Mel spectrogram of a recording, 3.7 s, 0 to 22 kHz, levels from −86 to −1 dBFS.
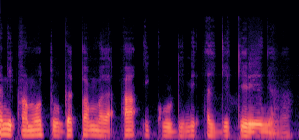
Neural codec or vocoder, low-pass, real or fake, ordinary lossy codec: codec, 44.1 kHz, 2.6 kbps, DAC; 14.4 kHz; fake; none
